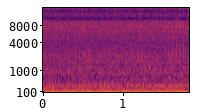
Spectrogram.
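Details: Home AC condenser restarted after run capacitor work (30/5 replacement planned): steady low hum with faint even tone above it, no clicking or stumbling. Normal condenser running after repair.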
